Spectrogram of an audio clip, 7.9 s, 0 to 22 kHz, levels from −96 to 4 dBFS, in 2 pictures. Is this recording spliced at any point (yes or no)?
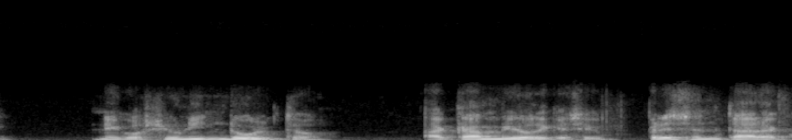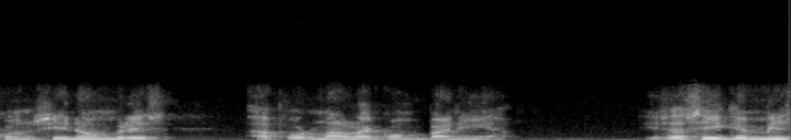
no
